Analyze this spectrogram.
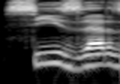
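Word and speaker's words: scissors: Scene है, यहाँ फिर C से पहले S आया है, यहाँ पर C साइलेंट रहेगा। सीजर्स है, कैंची को कहते हैं, कैंचियों को प्लूरल है।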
